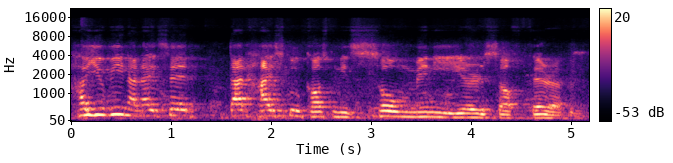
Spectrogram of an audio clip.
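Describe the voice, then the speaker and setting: A man from Argentina doing a stand-up comedy set on a club stage, stammering into deadpan punchlines. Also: high-pitched, measured pace, a crowd in the background. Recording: echoey club, lo-fi, noisy.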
